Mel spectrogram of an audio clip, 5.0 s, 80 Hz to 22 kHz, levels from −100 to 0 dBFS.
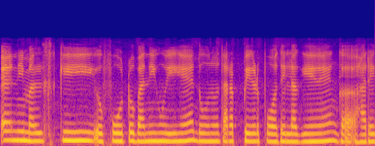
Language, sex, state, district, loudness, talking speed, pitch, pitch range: Hindi, female, Bihar, Saran, -13 LUFS, 155 wpm, 215 Hz, 210-225 Hz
